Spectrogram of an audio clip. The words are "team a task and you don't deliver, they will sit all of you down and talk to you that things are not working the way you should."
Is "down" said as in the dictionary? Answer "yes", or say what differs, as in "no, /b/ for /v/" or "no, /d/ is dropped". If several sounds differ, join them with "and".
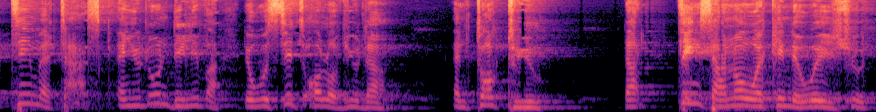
yes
